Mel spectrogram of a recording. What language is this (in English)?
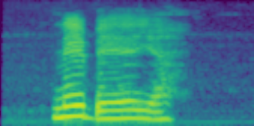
Igbo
